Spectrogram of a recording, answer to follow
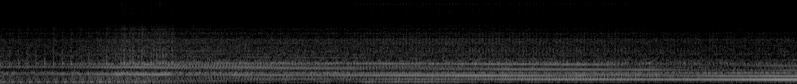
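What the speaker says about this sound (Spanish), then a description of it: "Y ahí podemos escuchar incluso la diferencia de lo que son las revoluciones del ventiladorcito" A mini fan motor, its speed set by a potentiometer, whirs in a steady tonal hum that stays up close and constant throughout, with the pitch easing as the voltage is turned down.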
